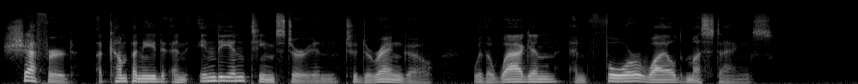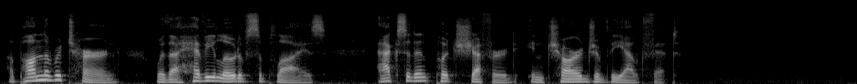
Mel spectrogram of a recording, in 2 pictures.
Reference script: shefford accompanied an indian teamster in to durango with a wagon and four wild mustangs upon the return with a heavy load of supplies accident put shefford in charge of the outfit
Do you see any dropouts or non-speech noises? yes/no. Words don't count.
no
